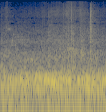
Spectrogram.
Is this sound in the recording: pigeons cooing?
yes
